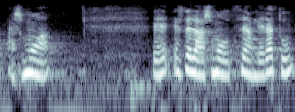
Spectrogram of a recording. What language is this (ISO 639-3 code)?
eus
